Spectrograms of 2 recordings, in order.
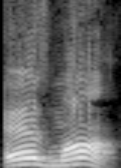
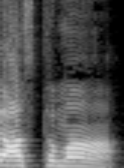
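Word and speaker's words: asthma: अब ये बोल रहा है एज मां। वाह मतलब सीधा ये दो वर्ड साइलेंट हो गए। दो वर्ड सीधा साइलेंट एज्मा हमारे जैसे आदमी बोले अस्थमा यह कहो ना ना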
